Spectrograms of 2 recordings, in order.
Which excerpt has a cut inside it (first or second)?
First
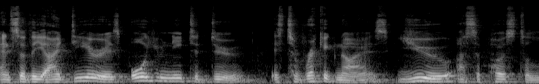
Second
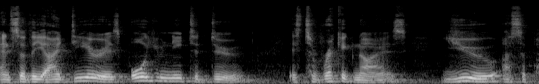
first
